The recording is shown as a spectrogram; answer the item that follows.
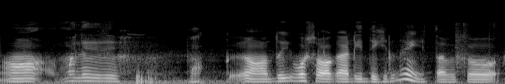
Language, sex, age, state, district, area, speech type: Nepali, male, 18-30, West Bengal, Kalimpong, rural, spontaneous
